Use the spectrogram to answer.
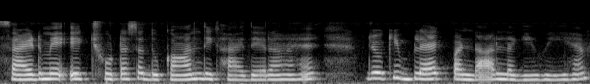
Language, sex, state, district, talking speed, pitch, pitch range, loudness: Hindi, female, Bihar, West Champaran, 160 wpm, 240 Hz, 225-250 Hz, -14 LUFS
